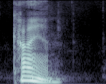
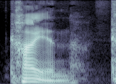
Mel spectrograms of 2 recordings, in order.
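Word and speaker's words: Cain (קין): That's how you say his name in Hebrew. Cain. – Cain.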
